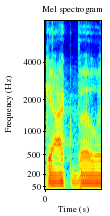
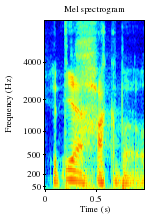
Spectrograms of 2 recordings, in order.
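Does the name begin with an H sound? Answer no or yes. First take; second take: no; yes. First: The name does not begin with an H sound. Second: The name begins with an H sound. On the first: This is how the announcers said it. The speaker calls it wrong. "The announcers were calling him Gakpo" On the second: This is the Dutch pronunciation. The speaker calls it right. "no, it's H"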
